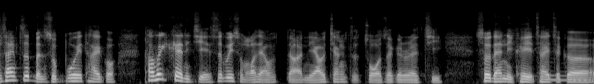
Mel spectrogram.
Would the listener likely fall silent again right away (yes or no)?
yes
